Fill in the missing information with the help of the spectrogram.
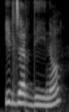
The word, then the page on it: giardino: [dʒ͡arˈd̪iː.no]; /dʒar.'di.no/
